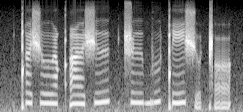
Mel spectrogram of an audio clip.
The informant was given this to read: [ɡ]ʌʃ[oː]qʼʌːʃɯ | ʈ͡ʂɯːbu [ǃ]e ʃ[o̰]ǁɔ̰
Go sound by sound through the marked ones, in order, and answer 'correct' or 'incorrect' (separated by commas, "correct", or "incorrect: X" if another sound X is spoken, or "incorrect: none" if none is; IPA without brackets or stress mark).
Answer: incorrect: ǃ, correct, correct, correct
